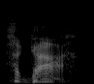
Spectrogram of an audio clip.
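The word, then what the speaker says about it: Haggah (הגה): That word meditate, very interesting. It's pronounced Haggah.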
